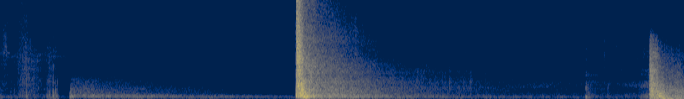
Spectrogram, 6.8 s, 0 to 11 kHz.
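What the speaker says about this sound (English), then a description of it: "Let's see if we can't get us a first round hit at 770 yards." A loud, close rifle shot fired at a target 770 yards away through a 34mm scope, with a long, rolling echo that slowly fades. Small clicks and knocks sound before and after it.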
